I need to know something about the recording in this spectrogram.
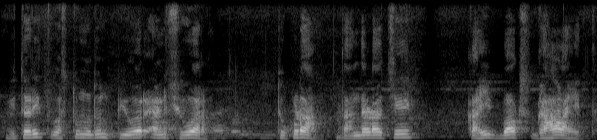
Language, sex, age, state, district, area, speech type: Marathi, male, 30-45, Maharashtra, Amravati, rural, read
